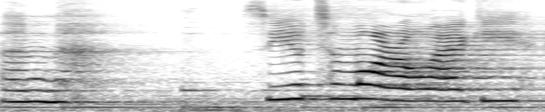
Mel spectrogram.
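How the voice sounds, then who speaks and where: A woman voicing a gentle, wistful, ancient demigod in the body of a small girl, in an anime game. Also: very high voice, steady tone, measured pace, exaggerated voice. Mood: playful, caring. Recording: echoey hall reverb under music.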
